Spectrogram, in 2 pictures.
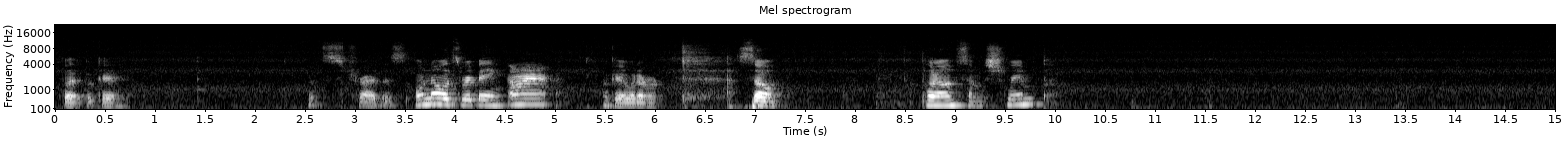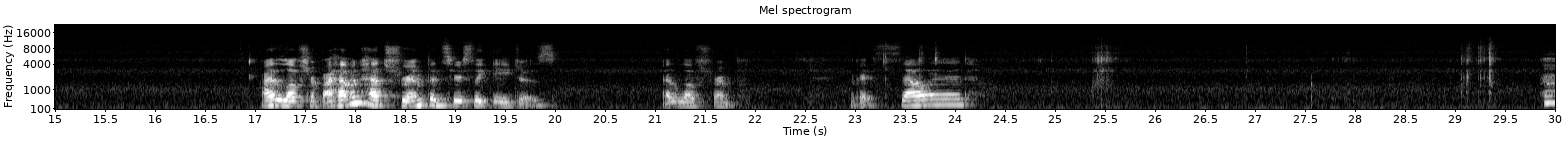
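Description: A young woman talks calmly and close by, in bursts with pauses.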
